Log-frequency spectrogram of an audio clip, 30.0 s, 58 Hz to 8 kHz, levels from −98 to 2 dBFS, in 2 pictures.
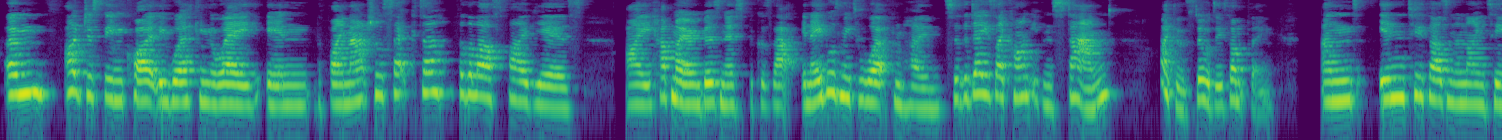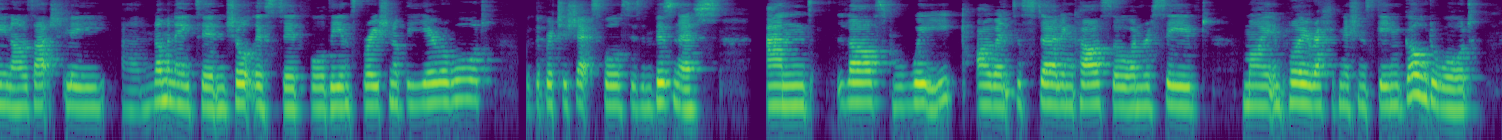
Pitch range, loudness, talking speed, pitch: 195-235 Hz, -20 LUFS, 160 wpm, 210 Hz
